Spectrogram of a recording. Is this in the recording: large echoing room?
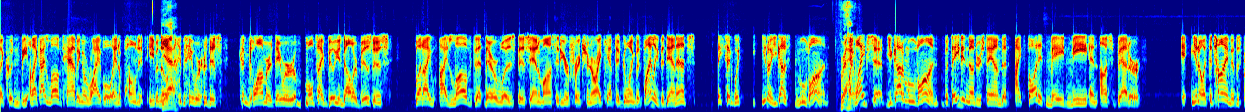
no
